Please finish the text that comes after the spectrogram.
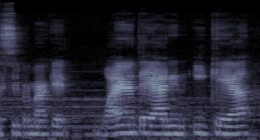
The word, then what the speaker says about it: IKEA: oh sorry sorry sorry yeah ikea ikea ikea is the swedish pronunciation just you know for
